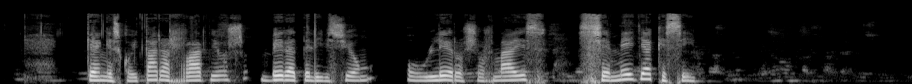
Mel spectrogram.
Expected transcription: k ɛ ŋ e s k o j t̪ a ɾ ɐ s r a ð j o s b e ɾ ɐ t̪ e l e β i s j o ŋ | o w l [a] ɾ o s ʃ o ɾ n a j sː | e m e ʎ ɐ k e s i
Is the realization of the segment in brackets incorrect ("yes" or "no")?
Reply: yes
